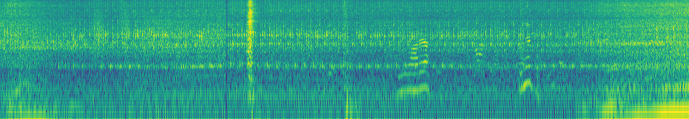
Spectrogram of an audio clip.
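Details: Tata Sumo direct-injection diesel after long standing: steady low clatter settling into an even idle with no misses or knocks; engine sounds healthy.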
